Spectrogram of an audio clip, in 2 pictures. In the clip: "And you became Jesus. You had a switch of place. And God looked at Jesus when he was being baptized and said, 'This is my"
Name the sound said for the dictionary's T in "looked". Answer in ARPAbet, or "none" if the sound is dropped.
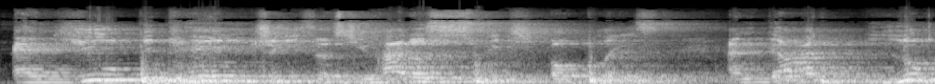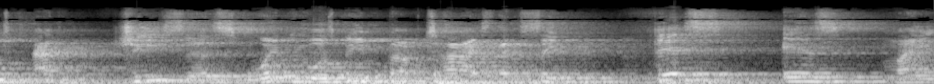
T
